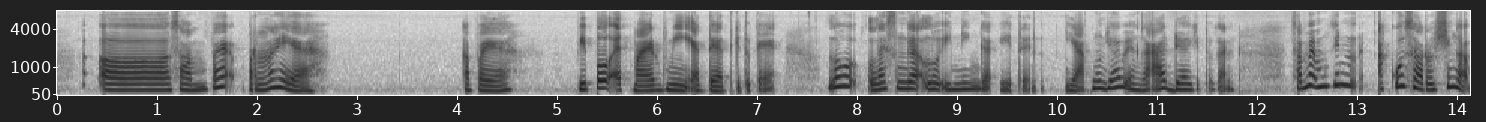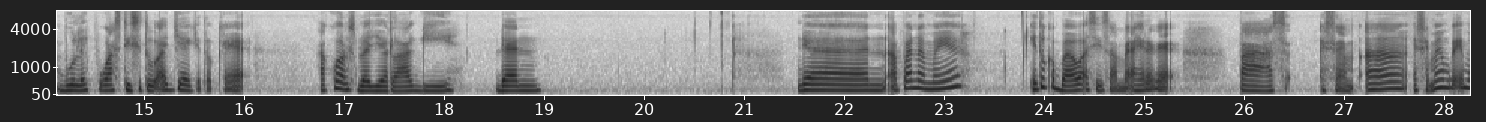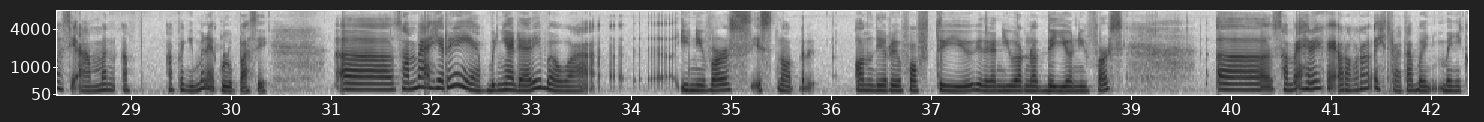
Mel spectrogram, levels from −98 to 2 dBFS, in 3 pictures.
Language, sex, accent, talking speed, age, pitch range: Indonesian, female, native, 135 wpm, 20-39, 180-235 Hz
